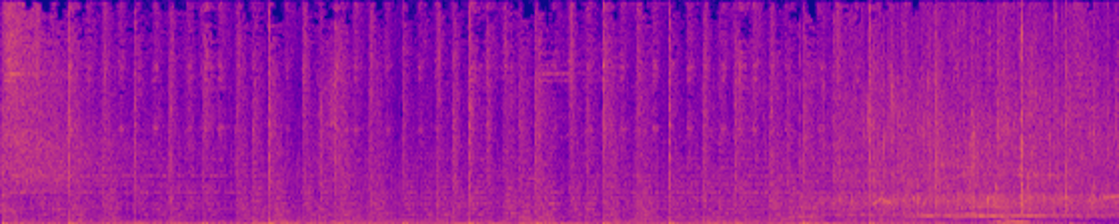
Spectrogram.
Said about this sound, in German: Ich würde sagen, wir haben diesen Applaus jetzt nicht diesen irdischen Josef Müller, sondern unserem Herrn gegeben, weil was alles möglich ist, ist schon unglaublich, okay?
